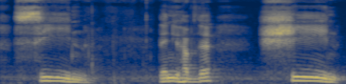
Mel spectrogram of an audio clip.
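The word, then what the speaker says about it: سين: You then have seen, seen, a bit like the S, seen.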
